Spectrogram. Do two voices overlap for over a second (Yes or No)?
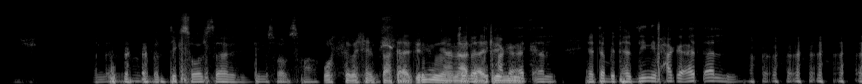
Yes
